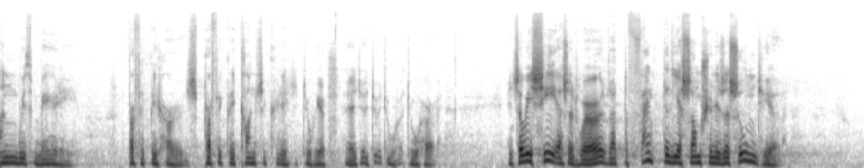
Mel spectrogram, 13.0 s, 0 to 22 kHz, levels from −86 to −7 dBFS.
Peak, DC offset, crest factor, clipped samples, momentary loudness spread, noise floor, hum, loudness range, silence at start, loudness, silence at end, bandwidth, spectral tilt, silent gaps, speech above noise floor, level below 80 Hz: -8 dBFS; under 0.1%; 20 dB; under 0.1%; 14 LU; -58 dBFS; none; 10 LU; 0 s; -28 LUFS; 1.1 s; 15.5 kHz; -7 dB/octave; none; 31 dB; -50 dBFS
